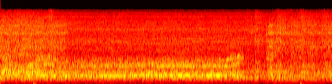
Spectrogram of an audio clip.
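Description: Distorted electric guitar holding a chord that rings steadily for about two seconds. Busier playing comes before it, and the sound changes again about three seconds in.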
